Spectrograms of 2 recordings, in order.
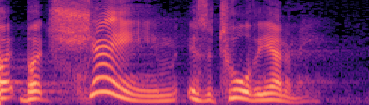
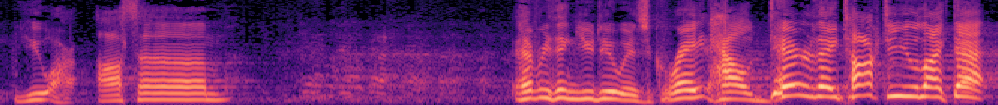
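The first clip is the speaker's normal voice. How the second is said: inner voice flattering; 2 semitones higher, 3 dB louder than usual. Retold or imitated. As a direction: puff yourself up, then get offended on your own behalf. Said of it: "sometimes mine says to me".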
